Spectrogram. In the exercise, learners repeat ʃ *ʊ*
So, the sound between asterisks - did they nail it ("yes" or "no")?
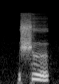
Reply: no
